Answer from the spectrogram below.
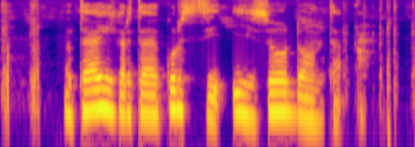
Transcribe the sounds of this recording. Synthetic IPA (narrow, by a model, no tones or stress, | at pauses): wɐtaːɡɪkɐrt̪aːkʊɾsɪiːsɔːdɔːnt̪ʰɐ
